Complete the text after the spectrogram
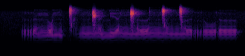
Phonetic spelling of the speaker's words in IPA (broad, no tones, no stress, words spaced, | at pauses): rənonʲ ɡ͡ǀɜnŋ͡ǁʏlʲɜ ŋ͡ǁəːŋ͡ǀʏ ŋ͡ǀəːroːɾəː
